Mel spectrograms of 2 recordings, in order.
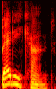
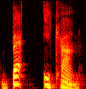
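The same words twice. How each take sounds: First: The t is a D-like tap. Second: The t is a glottal stop. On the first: "Almost got like a D sound" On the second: "usually you get a glottal stop"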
